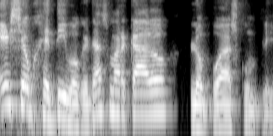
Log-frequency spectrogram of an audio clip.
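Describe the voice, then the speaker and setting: A man's voice with very wide pitch swings. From Dominican Republic. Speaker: sales and communication trainer. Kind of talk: interview.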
